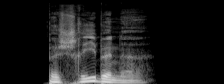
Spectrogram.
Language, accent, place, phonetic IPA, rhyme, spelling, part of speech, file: German, Germany, Berlin, [bəˈʃʁiːbənə], -iːbənə, beschriebene, adjective, De-beschriebene.ogg
- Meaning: inflection of beschrieben: 1. strong/mixed nominative/accusative feminine singular 2. strong nominative/accusative plural 3. weak nominative all-gender singular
